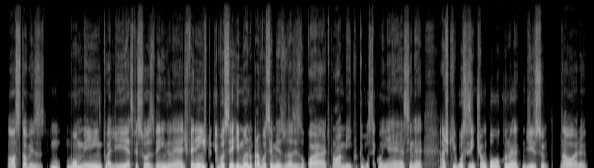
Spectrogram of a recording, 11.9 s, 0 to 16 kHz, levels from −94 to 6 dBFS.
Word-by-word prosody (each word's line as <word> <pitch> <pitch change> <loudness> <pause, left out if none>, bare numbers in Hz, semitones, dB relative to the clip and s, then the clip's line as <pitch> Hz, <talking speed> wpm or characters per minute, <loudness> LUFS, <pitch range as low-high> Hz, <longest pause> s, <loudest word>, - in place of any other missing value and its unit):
Nossa, 105 +2 -1
talvez 100 0 -2
um 110 -2 -3 0.2
um 200 - -4
momento, 110 - +2
ali, 95 +4 +1
as 90 - -3
pessoas 105 +1 -3
vendo, 105 +6 0
né, 105 0 +2
é - - 0
diferente 170 - +3
do - - -13
que 130 - -5
você 120 +1 +4
rimando 115 -2 +3
para 110 +1 +3
você 110 +3 0
mesmo, 105 -2 0
às 100 -1 +1
vezes 100 0 -4
no 105 - -5
quarto, 105 0 +1
para 105 - -3
um 105 - +1
amigo 100 0 -4
que - - -7
você 95 -1 -10
conhece, 95 -1 -2
né. 90 -1 0 0.4
Acho - - +1
que 130 - -2
você 135 +1 -1
sentiu 145 +1 0
um 160 - +1
pouco, 150 -5 +2
né, 120 +1 +4
disso 95 -4 -2 0.2
na 100 0 0
hora. 85 -3 -1
105 Hz, 200 wpm, -24 LUFS, 95-120 Hz, 0.4 s, você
